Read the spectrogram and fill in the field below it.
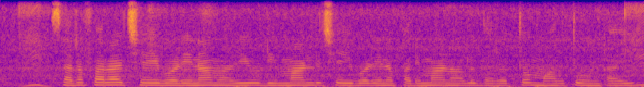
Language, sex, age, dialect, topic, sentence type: Telugu, female, 18-24, Central/Coastal, banking, statement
